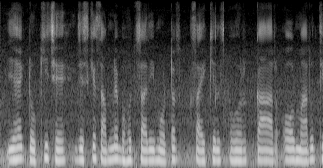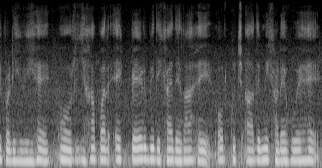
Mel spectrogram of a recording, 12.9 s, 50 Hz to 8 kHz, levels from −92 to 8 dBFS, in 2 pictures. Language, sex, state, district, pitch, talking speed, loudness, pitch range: Hindi, male, Chhattisgarh, Sukma, 140 Hz, 155 wpm, -16 LUFS, 140-150 Hz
